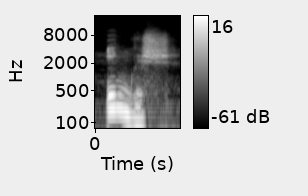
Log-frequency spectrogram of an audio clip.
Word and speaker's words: English: So the word English has two syllables, that is in, English. The first syllable, that is in, is stressed, while the second syllable is glish, is distressed or unstressed.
